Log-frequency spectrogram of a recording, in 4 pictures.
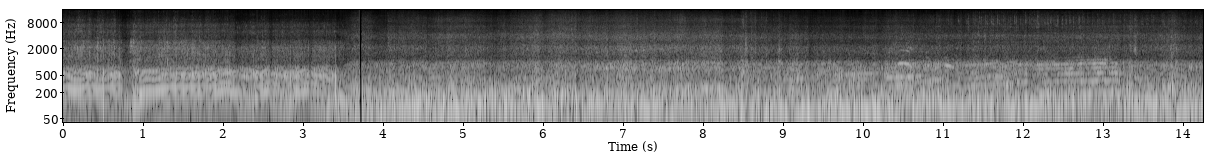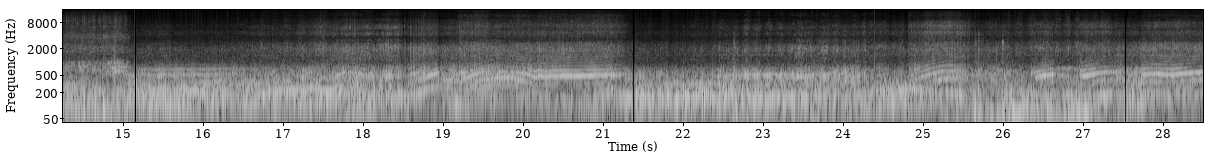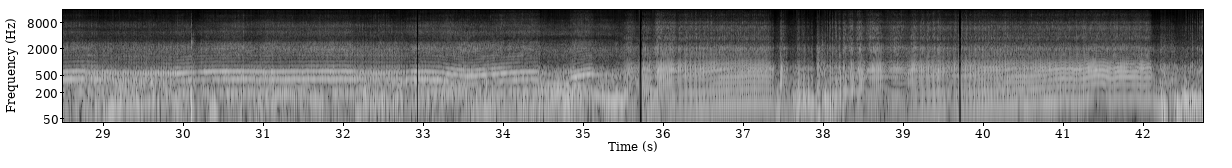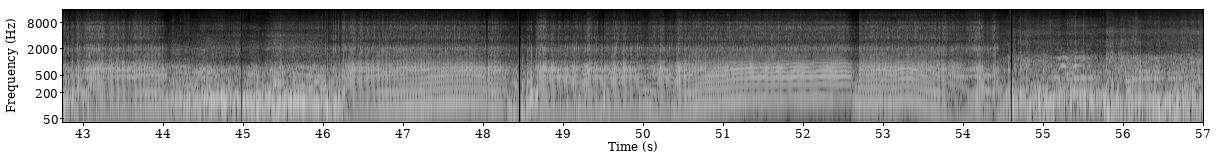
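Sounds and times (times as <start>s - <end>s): car engines revving: 0.0s - 57.0s
cars colliding bangs: 3.4s - 9.8s, 54.5s - 57.0s.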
